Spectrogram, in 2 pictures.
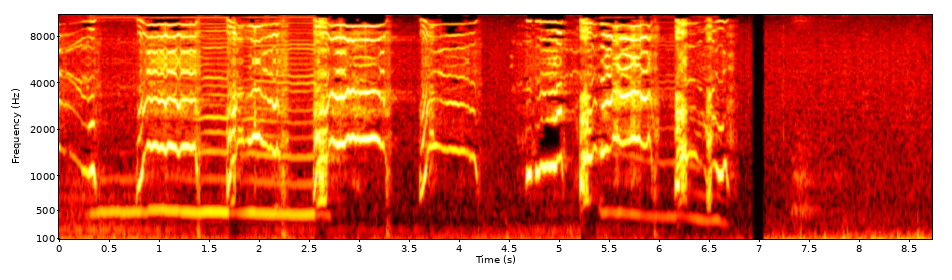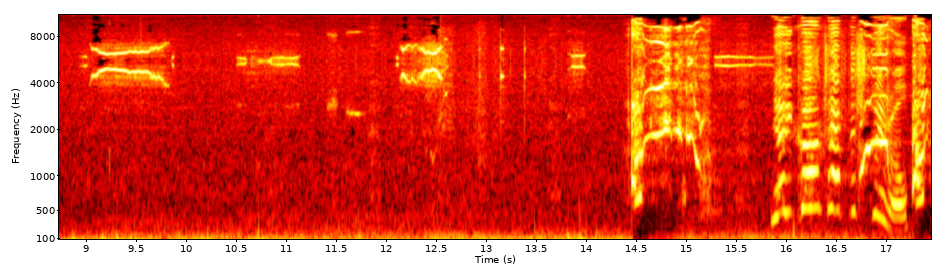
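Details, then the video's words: {'caption': 'Polish Lowland Sheepdog screaming at a squirrel, with a Flat Coated Retriever joining in: bursts of shrill, bending yelps at the start and end, separated by a stretch of low rumbling background noise with faint squeaks.'} "screams at the squirrel"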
